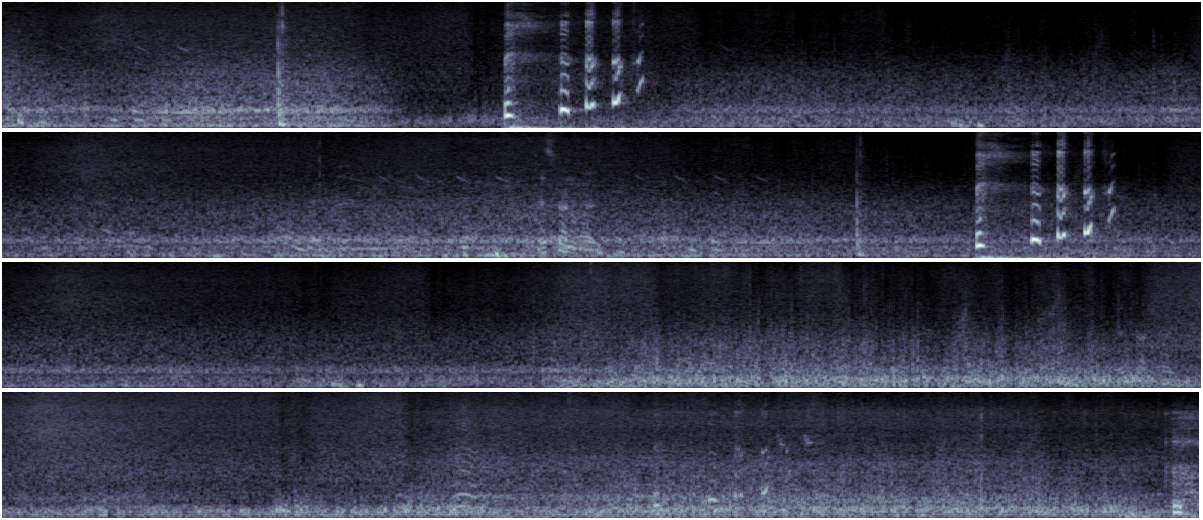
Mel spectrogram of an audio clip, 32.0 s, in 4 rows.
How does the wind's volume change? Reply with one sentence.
The volume of the wind goes up.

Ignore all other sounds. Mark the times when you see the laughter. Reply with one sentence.
You can hear the laughter from 3.4 to 4.3 s, from 14.4 to 15.4 s and from 28.3 to 29.2 s.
